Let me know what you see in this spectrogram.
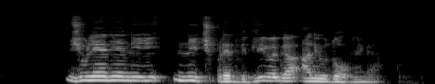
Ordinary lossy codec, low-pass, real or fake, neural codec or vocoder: none; 9.9 kHz; fake; vocoder, 22.05 kHz, 80 mel bands, Vocos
